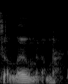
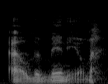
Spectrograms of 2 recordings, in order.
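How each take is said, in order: First: The word is said with four syllables. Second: The word is said with five syllables. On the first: This is the local Texas form. "in Texas, it's aluminum" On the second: This is the form not used locally. "We will not say aluminium"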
